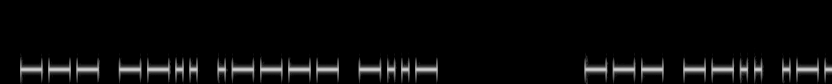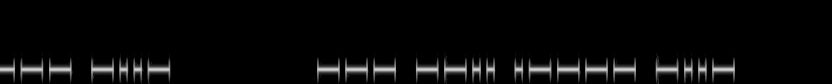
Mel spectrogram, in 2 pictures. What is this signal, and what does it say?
Morse code, heard as a keyed tone, about 17 wpm, 700 Hz. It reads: OZ1X OZ1X OZ1X
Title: DXCC-100 Call Signs - 4 Characters - Repeated 3x - 17wpm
